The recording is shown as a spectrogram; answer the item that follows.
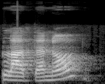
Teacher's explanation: the antepenultimate syllable is the stressed one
